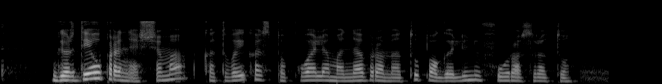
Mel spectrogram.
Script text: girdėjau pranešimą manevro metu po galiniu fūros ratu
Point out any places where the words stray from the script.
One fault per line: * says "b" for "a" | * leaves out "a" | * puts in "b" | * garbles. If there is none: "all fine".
* puts in "kad vaikas papuolė"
